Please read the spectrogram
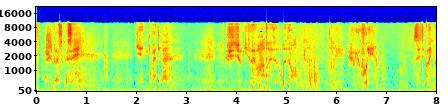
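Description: A man whispering in short bursts with pauses; the words are not made out.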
